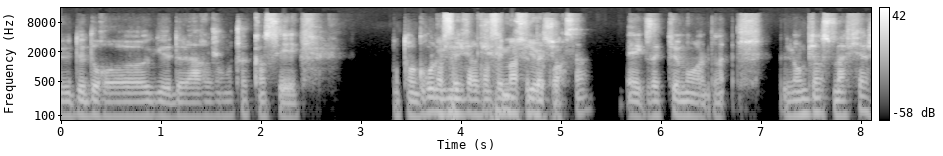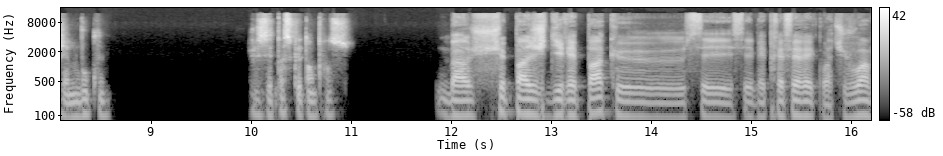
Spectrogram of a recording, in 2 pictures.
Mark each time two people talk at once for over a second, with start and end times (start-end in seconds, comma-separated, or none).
3.7-5.1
